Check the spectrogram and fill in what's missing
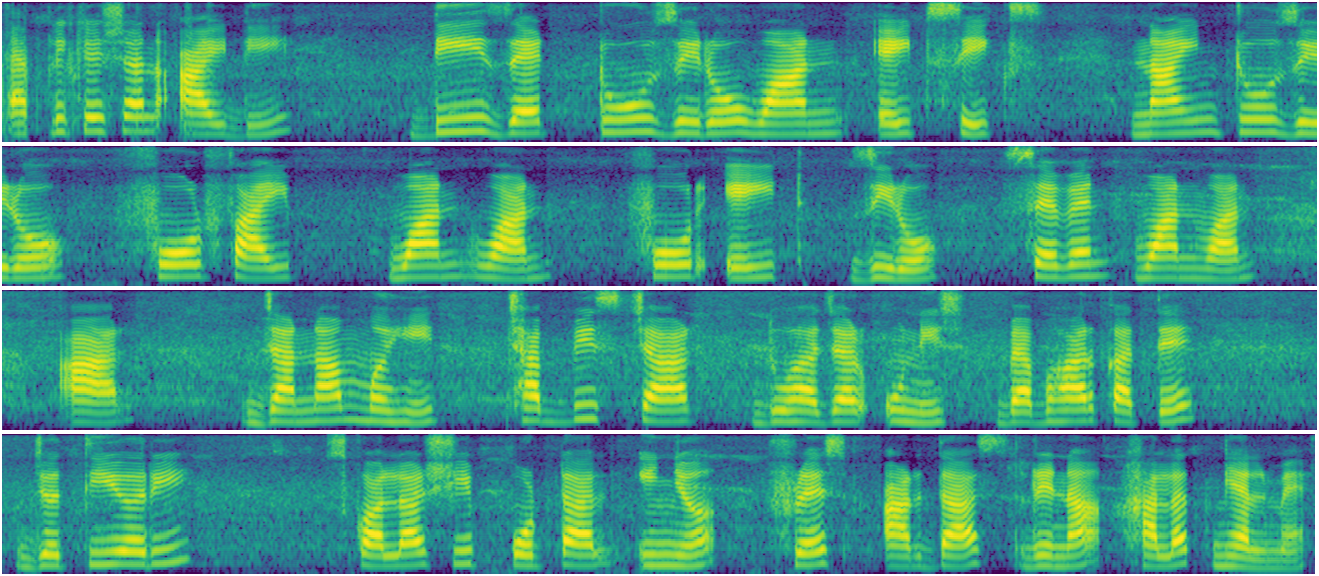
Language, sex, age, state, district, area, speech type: Santali, female, 30-45, West Bengal, Birbhum, rural, read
